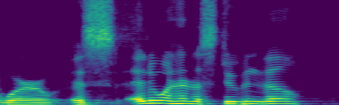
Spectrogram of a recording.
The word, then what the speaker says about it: Steubenville: And so it was a moment where, has anyone heard of Steubenville? Not Stupidville. Everyone thinks it's Stupidville. No, Steuben.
